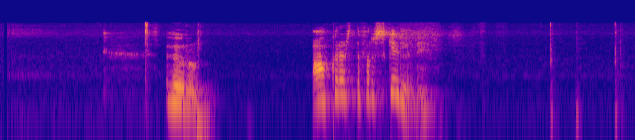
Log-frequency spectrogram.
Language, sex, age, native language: Icelandic, female, 50-59, Icelandic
